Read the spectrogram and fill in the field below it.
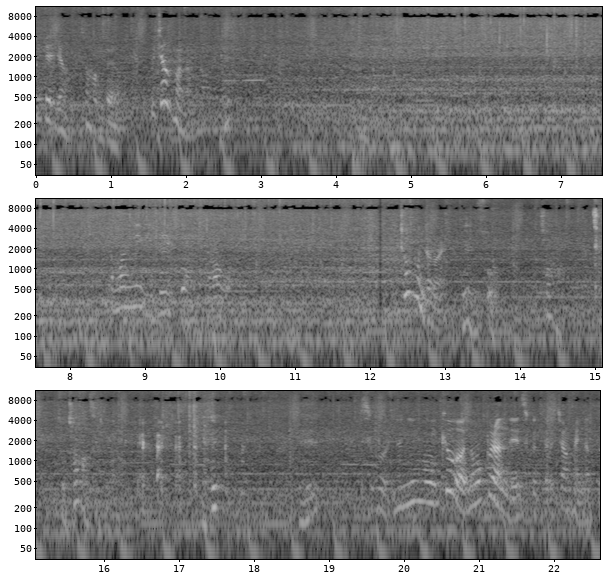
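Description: A young man speaks casually close by.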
